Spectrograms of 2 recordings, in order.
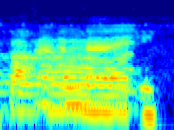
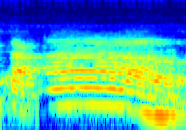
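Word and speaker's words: تعال: Kalau laki-laki ta'al. Ta'al. Tetapi ta'al itu asalnya ta'ala. Cuma di wakof ta'al. Ya. Sukun kan ada sukun kan.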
